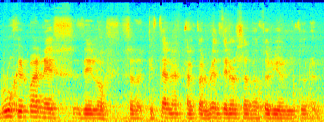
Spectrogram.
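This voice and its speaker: A man at a fairly high pitch and fairly slow pace, fairly even in intonation, with audible room echo and noticeable background noise. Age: 80s+. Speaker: political commentator. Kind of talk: opinion commentary monologue. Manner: halting.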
